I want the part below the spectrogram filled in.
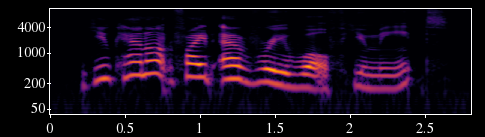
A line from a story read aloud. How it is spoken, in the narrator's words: Zevran bites back another sigh as he says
